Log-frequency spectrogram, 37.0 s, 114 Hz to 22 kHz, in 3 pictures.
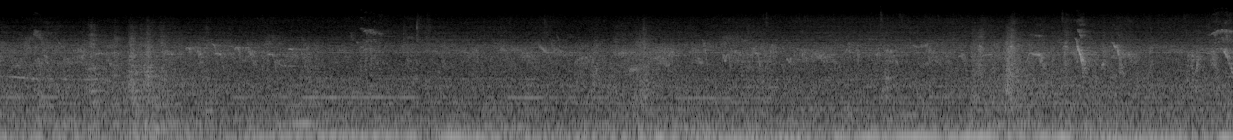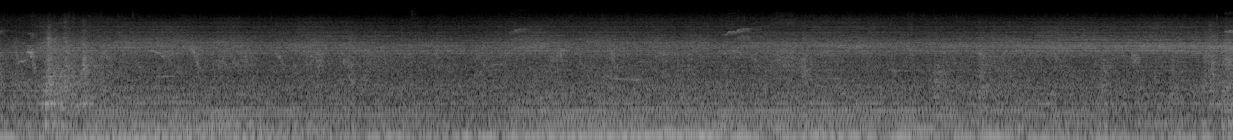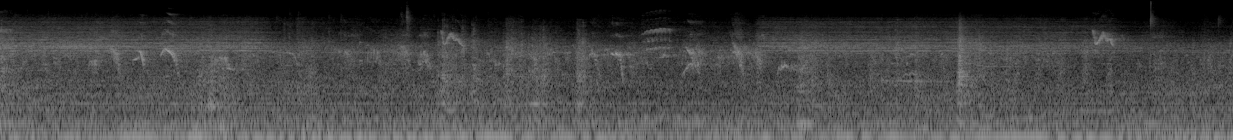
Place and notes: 黃厝, Lieyu Township - Birds singing
Birds singing, Small village
Zoom H2n MS +XY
